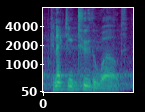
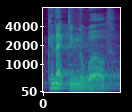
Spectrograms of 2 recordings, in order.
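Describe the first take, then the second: First: "to" picked out as the key word; stress on "to". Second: Said in the usual way. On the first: Real, not acted. Speaker refining the third theme for students, stress on "to". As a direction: lean on the added word "to". Rewords it, adding "to.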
